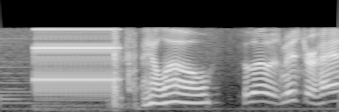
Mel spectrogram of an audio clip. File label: prank call; The school counselor prank calls Mr. Garrison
